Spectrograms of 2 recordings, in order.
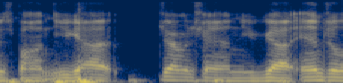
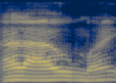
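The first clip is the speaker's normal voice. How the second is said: put-on Australian accent, higher; 4 semitones higher than usual. Trying a British accent for a greeting that slips into a bad Australian-ish accent. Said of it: "That was more Australian".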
